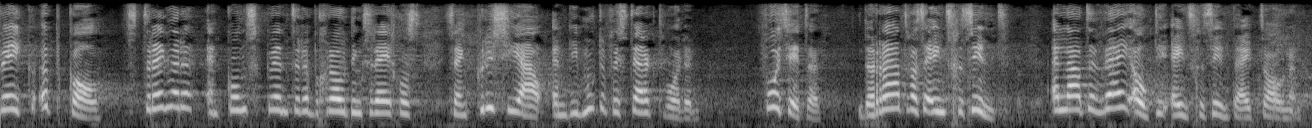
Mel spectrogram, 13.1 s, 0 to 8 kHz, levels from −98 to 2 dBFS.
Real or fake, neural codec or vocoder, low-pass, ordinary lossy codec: fake; vocoder, 44.1 kHz, 128 mel bands, Pupu-Vocoder; 7.2 kHz; none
